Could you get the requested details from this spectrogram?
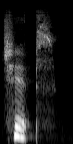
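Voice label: "chips", English, British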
